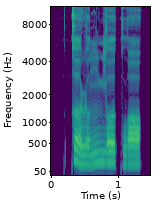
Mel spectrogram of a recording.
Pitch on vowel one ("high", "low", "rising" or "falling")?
falling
